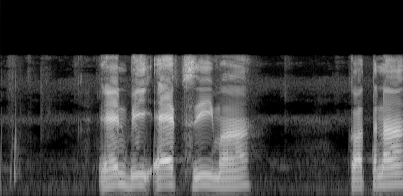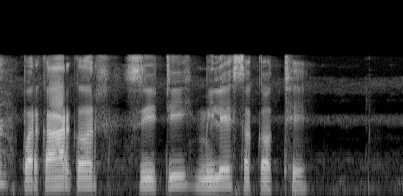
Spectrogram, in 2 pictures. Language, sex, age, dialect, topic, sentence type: Chhattisgarhi, male, 18-24, Northern/Bhandar, banking, question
